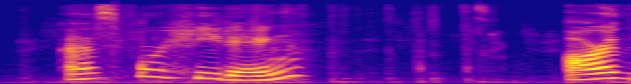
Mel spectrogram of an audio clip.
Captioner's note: speaking French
